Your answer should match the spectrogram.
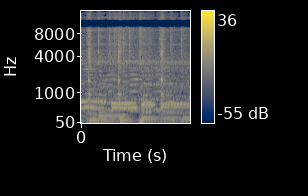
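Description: A small jazz band playing live: held notes from the front-line horns over moving bass notes, with a steady cymbal beat from the drum kit.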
